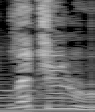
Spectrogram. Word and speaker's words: Litten: His name is Litten. That's so cute. Litten rhymes with kitten.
